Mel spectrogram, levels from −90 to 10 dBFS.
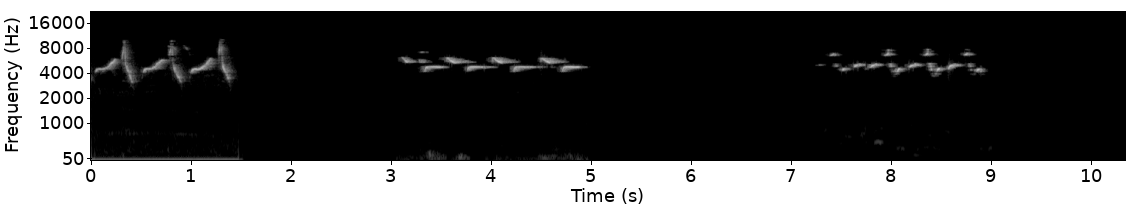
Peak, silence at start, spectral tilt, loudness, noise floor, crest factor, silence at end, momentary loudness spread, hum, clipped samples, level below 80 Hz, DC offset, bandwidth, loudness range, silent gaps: -8 dBFS; 0.05 s; 6.5 dB/octave; -21 LUFS; under -90 dBFS; 20 dB; 1.4 s; 10 LU; none; under 0.1%; -84 dBFS; under 0.1%; 9.6 kHz; 6 LU; 1.55-3.02 s, 5.00-7.22 s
